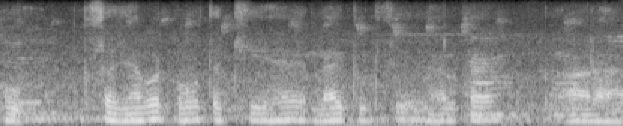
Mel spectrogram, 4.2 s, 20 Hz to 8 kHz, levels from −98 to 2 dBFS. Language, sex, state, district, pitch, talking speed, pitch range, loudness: Hindi, male, Bihar, Katihar, 115 Hz, 115 wpm, 110-125 Hz, -17 LUFS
